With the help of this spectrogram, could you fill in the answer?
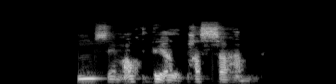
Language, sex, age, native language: Icelandic, male, 20-29, Icelandic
